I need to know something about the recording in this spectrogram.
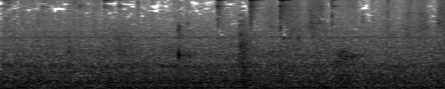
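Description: Quiet room with faint handling sounds: a few soft small clicks and rubbing as liquid skin tint is squeezed from its tube into the hand and spread with the fingertips.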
